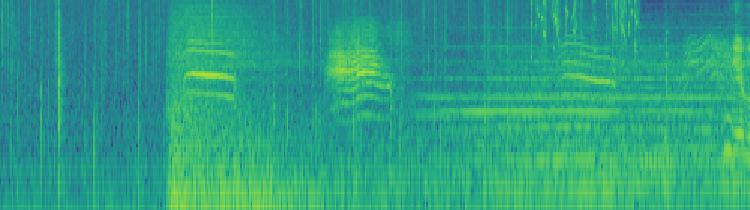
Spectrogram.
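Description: A cat shut in a small wooden cage meowing about four times, the calls bending in pitch, the second one wavering. Loud music comes in suddenly about two seconds in and runs under the calls.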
